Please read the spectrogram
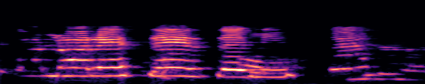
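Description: A child's high-pitched voice speaking in a sing-song way, a few drawn-out syllables in a row.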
